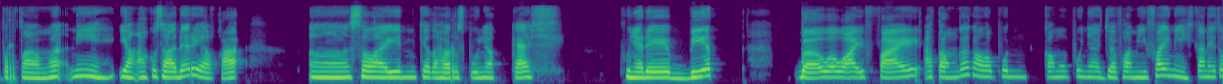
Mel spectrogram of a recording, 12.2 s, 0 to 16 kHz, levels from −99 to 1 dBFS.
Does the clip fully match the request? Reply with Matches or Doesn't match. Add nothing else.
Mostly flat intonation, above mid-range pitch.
Matches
